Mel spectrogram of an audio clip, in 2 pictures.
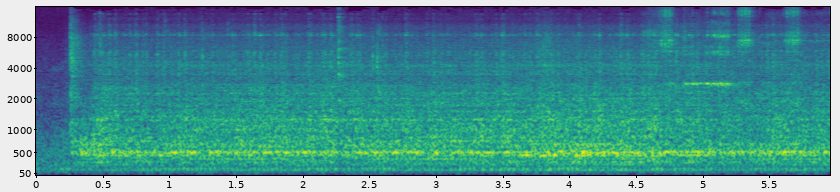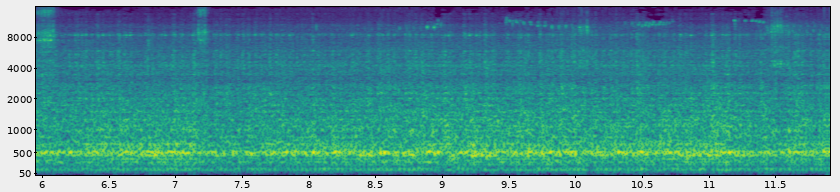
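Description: A Bridgeport milling machine's spindle running with a twist drill feeding down into a small brass pipe fitting, drilling to depth. The sound starts abruptly at the outset, then holds as a steady hum with a steady tone.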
